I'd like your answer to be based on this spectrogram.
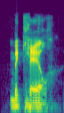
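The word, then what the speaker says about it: Mikal: Michael Bridges is the guy, or is it Michael or McCall? How do you say it? Or how have you heard said? – McHale. Yeah.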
